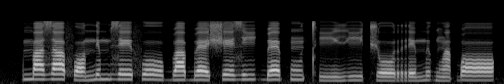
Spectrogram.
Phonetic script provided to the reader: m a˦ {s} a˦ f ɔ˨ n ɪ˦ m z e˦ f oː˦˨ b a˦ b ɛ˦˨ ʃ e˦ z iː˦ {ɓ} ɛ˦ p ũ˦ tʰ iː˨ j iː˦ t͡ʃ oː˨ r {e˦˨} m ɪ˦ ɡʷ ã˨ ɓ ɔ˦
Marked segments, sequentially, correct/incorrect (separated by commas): incorrect, incorrect, incorrect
